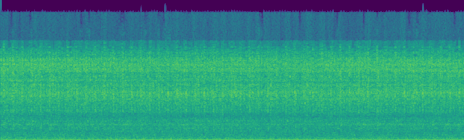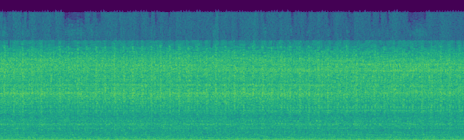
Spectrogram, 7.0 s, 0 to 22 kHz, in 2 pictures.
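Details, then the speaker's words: Chrysler 225 Slant 6 generator engine with new Holley Sniper EFI, cold and warming up; IAC at 100%, probably holding high idle, throttle 0%, weak battery; deep steady fast rumble without misses; normal high idle during warm-up. "the IAC is at 100 percent probably because it's trying to maintain that high idle"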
